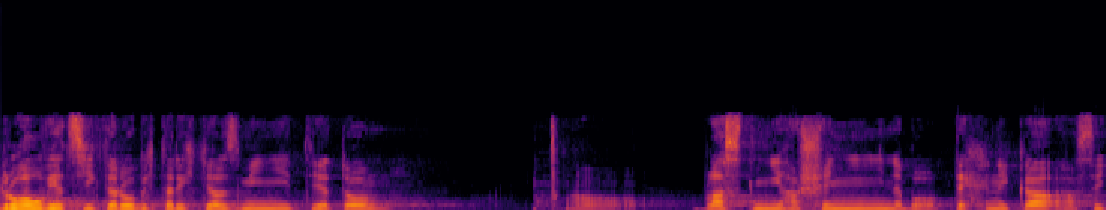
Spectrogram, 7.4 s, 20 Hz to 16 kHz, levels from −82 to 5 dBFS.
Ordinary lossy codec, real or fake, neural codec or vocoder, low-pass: AAC, 48 kbps; real; none; 7.2 kHz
